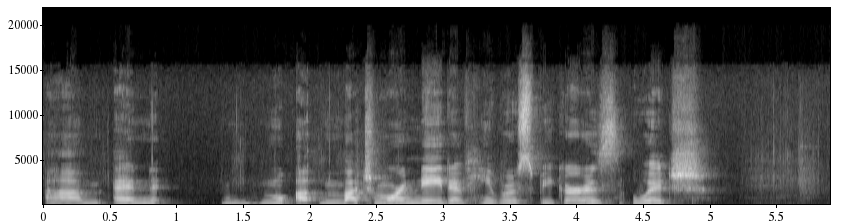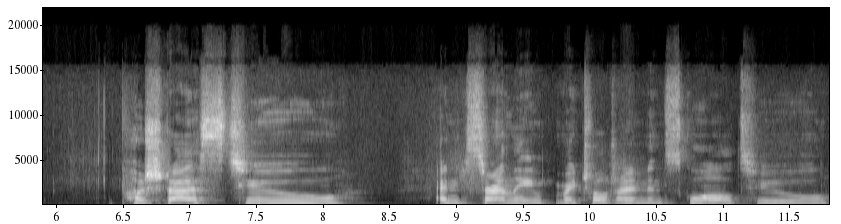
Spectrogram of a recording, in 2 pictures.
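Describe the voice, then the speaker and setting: Speaking very slowly, a woman uses a very deep, low pitch and a Baltimore accent. Her intonation is fairly even. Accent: American (Baltimore). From Baltimore, Maryland, USA. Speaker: bakery owner. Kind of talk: interview answer.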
